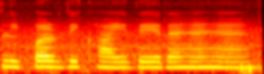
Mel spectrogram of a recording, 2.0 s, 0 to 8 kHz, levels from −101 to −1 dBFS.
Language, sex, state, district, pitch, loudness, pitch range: Hindi, female, Chhattisgarh, Bilaspur, 190 Hz, -26 LUFS, 190-200 Hz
